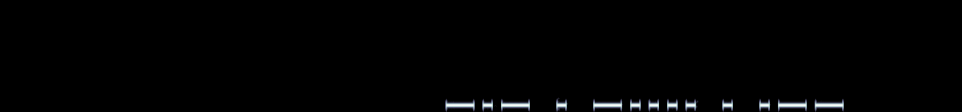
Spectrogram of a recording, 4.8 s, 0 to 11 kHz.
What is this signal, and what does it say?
Morse code, heard as a keyed tone, about 25 wpm, 700 Hz. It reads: KE6EW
